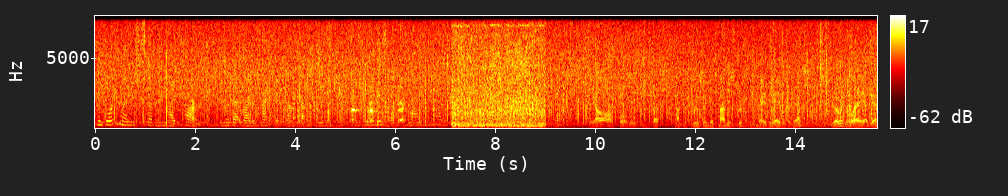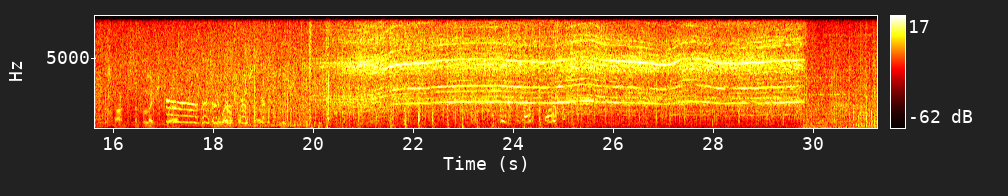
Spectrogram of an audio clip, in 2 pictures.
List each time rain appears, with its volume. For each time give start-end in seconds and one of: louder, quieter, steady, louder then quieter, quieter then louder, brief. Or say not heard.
0.0-31.2 steady.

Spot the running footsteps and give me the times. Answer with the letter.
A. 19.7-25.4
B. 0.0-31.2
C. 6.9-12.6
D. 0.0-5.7
A.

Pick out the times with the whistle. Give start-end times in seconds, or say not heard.
not heard.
